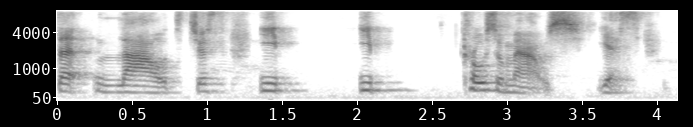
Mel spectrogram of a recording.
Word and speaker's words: Ip: Because, you know, in Chinese, no matter Mandarin or Cantonese, we pronounce the Y and I is the same pronunciation, it's E. So it's come together, it will be yip. But I have some student, they will have a problem, like they will always say yip.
